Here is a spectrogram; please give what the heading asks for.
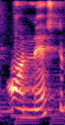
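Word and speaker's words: honest: Letter चाहे consonant हो एन ऑनेस्ट मैन। तो यहां भी एच है वो साइलेंट है।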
